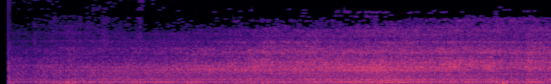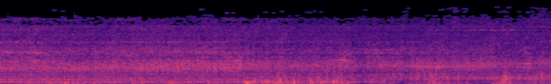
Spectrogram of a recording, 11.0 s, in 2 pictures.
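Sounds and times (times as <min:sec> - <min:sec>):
electric train rumble and hum: 0:00.1 - 0:11.0.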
